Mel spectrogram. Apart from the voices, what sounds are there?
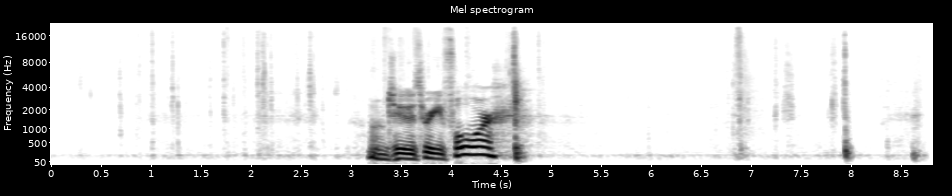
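playing cards being shuffled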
